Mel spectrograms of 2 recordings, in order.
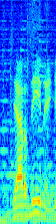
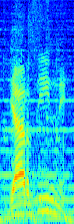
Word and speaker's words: Jardine: Ya presentaron oficialmente a Jardine. Ya hasta él enseñó cómo pronunciarlo. Jardine no jardiné, no jardine, no el jardinero.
